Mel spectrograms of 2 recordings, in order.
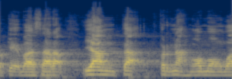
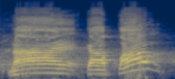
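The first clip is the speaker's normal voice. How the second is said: drawn-out laughing; 8 semitones higher, 5 dB louder, much slower than usual. Real, not acted.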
